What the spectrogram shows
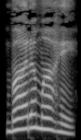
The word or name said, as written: ಬಾರಮಾಹೆ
